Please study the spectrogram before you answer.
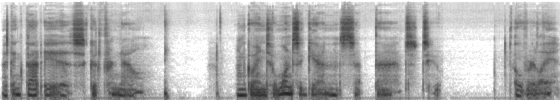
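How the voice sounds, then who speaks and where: A woman whispering in a breathy, creaky voice, murmuring her way step by step through an ASMR art narration. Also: medium pitch, fairly even intonation, a little mellow, no echo. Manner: unhurried, murmured step-by-step musing. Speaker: host of an art ASMR channel.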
